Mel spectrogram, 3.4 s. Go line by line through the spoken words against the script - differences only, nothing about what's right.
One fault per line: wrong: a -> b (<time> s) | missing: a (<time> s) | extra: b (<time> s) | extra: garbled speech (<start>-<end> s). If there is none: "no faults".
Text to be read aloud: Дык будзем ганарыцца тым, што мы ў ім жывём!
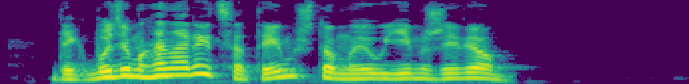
no faults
